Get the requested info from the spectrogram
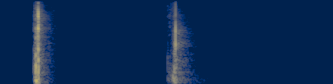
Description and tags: dropping booklet on table
dropping a small booklet on a table
booklet, dropping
